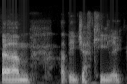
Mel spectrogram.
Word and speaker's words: Keighley: Um, mm-hmm. Keithley. Yeah, I mean, it's, look, pronounced, been... it's spelt Keithley, like Keithley Market up north. I will refer to him as Keithley. Jeff Keithley. – It's Keighley.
